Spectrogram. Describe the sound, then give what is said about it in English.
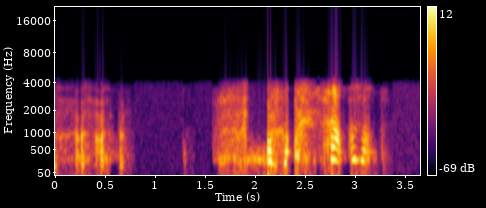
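A harsh cough, a short burst followed after a pause by a longer fit of several rough, chesty coughs in quick succession, with no talking. “this cough is not good for me.”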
